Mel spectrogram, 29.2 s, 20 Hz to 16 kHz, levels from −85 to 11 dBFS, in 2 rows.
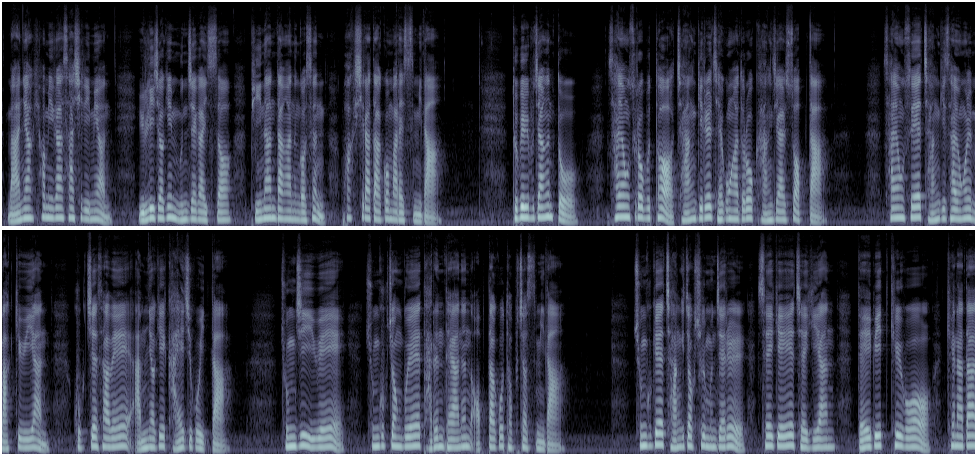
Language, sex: Korean, male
